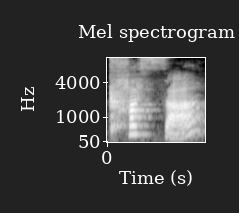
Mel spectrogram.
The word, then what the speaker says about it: casa: So you have two ways that you can pronounce the letter C, such as casa with the hard C sound, or cerveza.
